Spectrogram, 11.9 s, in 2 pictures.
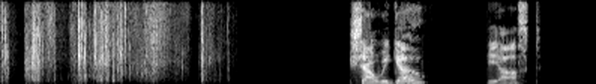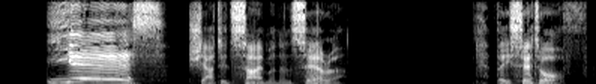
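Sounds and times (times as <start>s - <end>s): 
paper map being refolded: 0.0s - 2.4s
speech: 3.6s - 5.4s, 6.4s - 9.5s, 10.7s - 11.9s.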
